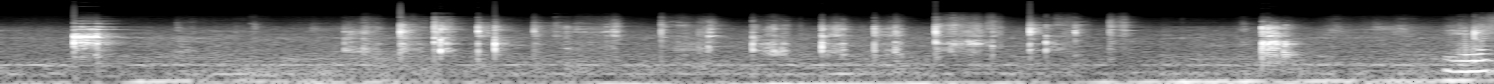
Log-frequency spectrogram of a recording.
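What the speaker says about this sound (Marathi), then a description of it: "एक वाटी रवा घेतला आहे आणि अर्धी वाटी दही घेतलेला आहे हे सगळं आता मिक्स करायचं आहे" A spoon scrapes and clinks around a bowl while semolina and yogurt are stirred together for rava idli, a series of short rubbing strokes and taps, close and fairly clear, with occasional faint talk.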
